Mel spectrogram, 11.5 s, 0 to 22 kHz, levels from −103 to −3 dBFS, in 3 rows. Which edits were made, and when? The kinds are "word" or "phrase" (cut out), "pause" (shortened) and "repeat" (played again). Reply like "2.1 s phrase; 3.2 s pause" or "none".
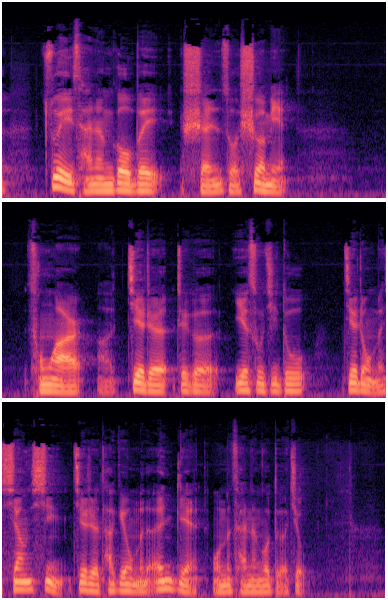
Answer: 7.2 s word; 9.7 s pause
